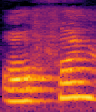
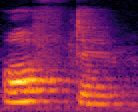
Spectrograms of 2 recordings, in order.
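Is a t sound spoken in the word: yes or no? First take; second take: no; yes. First: No t sound is heard in the middle. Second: A t sound is heard in the middle. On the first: The speaker calls it wrong. "ऑफन नहीं होता" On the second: The speaker calls it right. "टी silent नहीं होता"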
